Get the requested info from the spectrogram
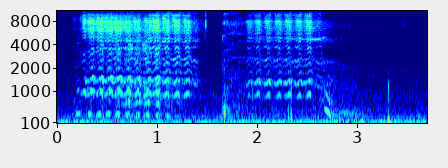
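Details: Herd goats, females, bleating for grain: a long trembling bleat over a second long, then a shorter wavering bleat, followed by faint clicks and hum.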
